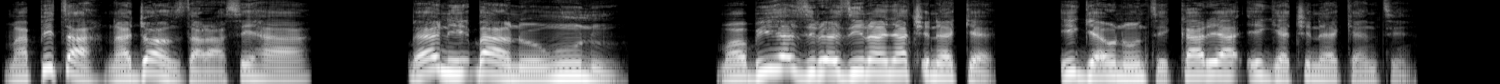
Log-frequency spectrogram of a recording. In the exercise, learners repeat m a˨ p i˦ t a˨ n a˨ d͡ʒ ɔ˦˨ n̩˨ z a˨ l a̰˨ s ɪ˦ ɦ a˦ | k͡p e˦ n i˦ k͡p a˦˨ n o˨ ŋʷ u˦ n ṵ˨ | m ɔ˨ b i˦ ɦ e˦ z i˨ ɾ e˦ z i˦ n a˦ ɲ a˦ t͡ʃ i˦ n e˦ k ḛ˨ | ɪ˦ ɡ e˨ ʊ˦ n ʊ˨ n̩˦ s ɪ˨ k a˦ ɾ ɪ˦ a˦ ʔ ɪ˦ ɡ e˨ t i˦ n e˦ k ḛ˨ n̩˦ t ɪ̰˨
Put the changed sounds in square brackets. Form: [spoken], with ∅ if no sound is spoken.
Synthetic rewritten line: m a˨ p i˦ t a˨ n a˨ d͡ʒ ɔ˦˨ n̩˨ z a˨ [ɾ] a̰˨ s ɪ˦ ɦ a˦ | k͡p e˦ n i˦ k͡p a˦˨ n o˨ ŋʷ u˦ n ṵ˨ | m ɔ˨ b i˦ ɦ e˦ z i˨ ɾ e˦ z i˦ n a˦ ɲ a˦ t͡ʃ i˦ n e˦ k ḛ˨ | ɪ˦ ɡ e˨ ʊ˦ n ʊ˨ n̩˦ [t] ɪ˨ k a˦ ɾ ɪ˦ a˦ ʔ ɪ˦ ɡ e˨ [t͡ʃ] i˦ n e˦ k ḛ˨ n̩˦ t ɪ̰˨

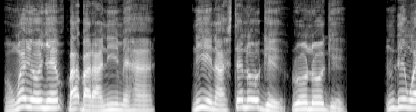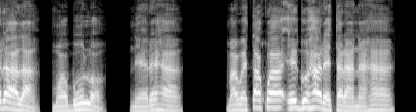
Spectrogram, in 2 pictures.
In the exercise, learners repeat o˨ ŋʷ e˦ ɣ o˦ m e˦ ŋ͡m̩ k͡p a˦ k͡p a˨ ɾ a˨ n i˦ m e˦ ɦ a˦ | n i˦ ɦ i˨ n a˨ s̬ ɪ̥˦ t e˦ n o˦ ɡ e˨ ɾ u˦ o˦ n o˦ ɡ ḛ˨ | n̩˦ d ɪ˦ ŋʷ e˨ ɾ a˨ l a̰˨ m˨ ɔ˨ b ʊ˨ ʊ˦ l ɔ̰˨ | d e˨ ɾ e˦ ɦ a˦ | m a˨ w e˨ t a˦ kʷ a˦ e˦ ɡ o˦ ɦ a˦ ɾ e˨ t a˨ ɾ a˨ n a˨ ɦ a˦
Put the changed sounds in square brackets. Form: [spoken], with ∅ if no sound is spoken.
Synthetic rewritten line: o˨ ŋʷ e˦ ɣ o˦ [ɲ] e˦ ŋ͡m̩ k͡p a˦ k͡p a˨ ɾ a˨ n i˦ m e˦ ɦ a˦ | n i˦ ɦ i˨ n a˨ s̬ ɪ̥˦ t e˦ n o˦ ɡ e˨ ɾ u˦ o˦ n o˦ ɡ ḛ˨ | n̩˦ d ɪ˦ ŋʷ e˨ ɾ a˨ l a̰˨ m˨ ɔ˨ b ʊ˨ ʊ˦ l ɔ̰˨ | [n] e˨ ɾ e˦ ɦ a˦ | m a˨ w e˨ t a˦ kʷ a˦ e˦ ɡ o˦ ɦ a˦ ɾ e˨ t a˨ ɾ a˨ n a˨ ɦ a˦

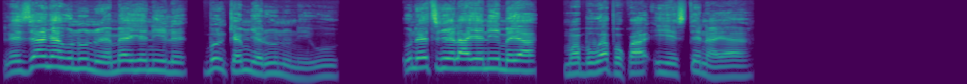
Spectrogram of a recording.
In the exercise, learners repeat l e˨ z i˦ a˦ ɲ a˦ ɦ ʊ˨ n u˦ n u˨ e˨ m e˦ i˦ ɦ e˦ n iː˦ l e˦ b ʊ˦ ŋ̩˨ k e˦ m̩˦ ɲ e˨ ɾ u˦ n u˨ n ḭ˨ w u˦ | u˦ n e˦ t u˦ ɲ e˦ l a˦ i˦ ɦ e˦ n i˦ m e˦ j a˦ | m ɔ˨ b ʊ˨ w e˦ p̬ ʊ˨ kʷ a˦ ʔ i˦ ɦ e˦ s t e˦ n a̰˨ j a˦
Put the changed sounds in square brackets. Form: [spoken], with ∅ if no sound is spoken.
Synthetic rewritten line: l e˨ z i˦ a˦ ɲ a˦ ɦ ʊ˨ n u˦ n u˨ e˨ m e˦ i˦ ɦ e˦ n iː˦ l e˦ b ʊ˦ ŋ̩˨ k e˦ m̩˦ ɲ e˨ ɾ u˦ n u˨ n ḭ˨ w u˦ | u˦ n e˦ t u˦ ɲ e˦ l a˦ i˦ ɦ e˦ n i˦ m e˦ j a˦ | m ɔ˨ b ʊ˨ w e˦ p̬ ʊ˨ kʷ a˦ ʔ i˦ ɦ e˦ s t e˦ n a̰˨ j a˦

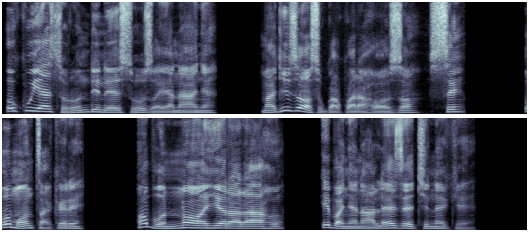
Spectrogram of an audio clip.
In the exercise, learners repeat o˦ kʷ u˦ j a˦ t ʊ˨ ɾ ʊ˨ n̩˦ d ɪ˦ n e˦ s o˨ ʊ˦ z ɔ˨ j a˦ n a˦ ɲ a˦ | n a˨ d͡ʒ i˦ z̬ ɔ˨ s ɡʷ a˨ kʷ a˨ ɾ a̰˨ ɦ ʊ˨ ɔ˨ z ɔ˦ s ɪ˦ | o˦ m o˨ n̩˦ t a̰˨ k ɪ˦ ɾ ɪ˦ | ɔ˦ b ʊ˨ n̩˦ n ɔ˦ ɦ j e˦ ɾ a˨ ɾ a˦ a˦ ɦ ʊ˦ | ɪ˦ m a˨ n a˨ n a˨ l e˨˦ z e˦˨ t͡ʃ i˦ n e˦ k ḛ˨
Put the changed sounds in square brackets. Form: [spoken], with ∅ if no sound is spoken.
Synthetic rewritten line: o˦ kʷ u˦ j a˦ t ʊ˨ ɾ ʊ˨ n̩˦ d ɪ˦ n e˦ s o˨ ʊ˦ z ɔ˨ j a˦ n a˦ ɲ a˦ | [m] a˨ d͡ʒ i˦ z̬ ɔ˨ s ɡʷ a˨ kʷ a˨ ɾ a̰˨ ɦ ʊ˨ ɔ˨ z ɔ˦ s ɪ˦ | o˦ m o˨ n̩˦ t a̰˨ k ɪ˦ ɾ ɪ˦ | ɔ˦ b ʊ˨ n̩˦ n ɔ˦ ɦ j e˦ ɾ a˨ ɾ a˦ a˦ ɦ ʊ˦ | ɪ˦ [b] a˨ [ɲ] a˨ n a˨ l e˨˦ z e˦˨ t͡ʃ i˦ n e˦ k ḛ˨

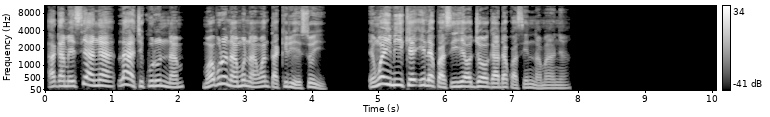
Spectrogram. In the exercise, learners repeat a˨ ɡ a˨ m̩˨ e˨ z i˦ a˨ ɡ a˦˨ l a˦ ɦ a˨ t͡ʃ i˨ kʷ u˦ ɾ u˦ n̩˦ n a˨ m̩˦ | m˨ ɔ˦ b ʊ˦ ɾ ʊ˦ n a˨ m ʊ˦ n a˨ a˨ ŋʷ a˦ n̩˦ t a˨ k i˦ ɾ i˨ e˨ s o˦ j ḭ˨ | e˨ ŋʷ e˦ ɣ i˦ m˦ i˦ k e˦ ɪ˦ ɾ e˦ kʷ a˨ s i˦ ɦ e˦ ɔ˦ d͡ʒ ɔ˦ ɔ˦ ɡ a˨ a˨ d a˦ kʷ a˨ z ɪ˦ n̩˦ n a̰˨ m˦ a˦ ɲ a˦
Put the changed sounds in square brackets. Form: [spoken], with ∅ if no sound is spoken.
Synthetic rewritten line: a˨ ɡ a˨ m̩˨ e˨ [s] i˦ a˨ [ŋ] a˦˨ l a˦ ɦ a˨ t͡ʃ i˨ kʷ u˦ ɾ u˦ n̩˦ n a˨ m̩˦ | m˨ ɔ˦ b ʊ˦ ɾ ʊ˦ n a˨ m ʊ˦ n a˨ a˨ ŋʷ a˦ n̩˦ t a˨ k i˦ ɾ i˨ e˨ s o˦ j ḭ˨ | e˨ ŋʷ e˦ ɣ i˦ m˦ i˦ k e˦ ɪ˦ [l] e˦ kʷ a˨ s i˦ ɦ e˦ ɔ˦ d͡ʒ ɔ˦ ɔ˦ ɡ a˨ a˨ d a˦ kʷ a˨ [s] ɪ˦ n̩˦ n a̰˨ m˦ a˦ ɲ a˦

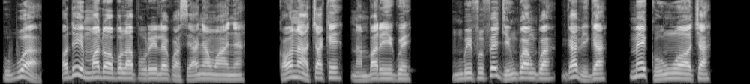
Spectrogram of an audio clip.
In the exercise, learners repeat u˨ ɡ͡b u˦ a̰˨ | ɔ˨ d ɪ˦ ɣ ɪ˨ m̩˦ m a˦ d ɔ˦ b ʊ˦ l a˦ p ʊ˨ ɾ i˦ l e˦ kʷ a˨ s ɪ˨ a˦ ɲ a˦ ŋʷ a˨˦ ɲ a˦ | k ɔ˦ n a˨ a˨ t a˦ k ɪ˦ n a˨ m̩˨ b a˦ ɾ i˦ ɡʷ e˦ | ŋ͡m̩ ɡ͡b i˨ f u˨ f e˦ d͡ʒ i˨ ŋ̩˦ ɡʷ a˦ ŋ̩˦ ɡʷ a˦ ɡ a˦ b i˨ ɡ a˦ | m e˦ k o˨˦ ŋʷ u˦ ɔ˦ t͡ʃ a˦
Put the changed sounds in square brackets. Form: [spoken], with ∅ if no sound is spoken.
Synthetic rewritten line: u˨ ɡ͡b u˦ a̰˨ | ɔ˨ d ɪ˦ ɣ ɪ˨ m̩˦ m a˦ d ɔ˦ b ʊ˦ l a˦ p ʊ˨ ɾ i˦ l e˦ kʷ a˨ s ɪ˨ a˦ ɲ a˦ ŋʷ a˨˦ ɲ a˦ | k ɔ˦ n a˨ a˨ [t͡ʃ] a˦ k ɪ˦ n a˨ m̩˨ b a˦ ɾ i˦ ɡʷ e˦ | ŋ͡m̩ ɡ͡b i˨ f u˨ f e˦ d͡ʒ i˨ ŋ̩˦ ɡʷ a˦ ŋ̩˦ ɡʷ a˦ ɡ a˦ b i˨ ɡ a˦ | m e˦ k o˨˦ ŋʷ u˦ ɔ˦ t͡ʃ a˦

